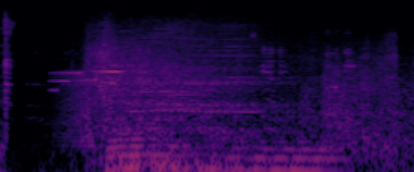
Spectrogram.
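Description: A spaceship's engines roar with thrust.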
